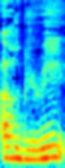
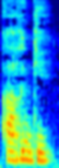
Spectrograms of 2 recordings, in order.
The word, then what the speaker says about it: arguer: j'ai je l'ai su on dit bien argué et non pas arguer parce qu'en fait le U fait partie du radical du verbe d'ailleurs les rectifications de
